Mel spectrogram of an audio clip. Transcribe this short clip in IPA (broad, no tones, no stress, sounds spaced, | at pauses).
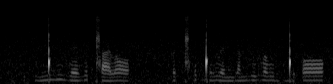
θ ṳ ŋ͡ǃ e̤ n z ɛ z ɛ ǁ a l ɔ | k ɐ ǁʰ ɛ ɡ͡ǃ ɛ β ɛ ŋ ɡ a n z u v ɐ β o̤ ɡ͡ǃ ɪ ʔ ɔ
